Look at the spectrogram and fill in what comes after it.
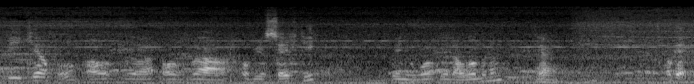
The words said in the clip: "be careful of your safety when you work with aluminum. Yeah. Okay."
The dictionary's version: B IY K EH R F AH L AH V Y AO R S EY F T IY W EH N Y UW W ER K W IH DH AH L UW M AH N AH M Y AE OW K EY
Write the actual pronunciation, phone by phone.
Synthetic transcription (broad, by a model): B IY K EH R F AH L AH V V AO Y S EY F T IY W EH N Y UW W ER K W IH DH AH W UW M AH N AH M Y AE OW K EY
